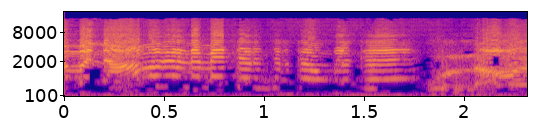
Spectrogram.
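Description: Speech: a person talking, film dialogue.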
